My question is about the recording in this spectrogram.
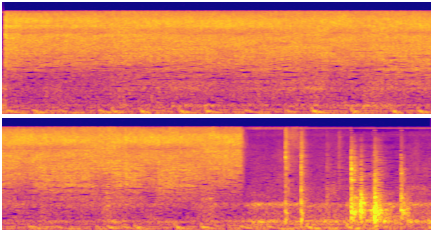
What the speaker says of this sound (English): connect our black, and just spray that in nice and dark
